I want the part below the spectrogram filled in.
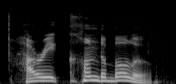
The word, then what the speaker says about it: Hari Kondabolu: Hari Kondabolu. Did I say it right? – Yeah, you're one of the few that says it right.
